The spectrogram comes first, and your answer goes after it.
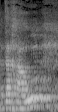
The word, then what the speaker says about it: Dachau: Bon, mais plus grave, ce que l'on entend aussi dans la manifestation contre la grève, c'est Cohn-Bendit à Dachau. Enfin, c'est prononcé comme ça, Cohn-Bendit à voilà, Dachau.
